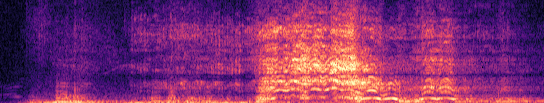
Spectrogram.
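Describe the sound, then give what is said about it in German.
A horse neighs loudly: one long, quavering whinny with a wavering, bright tone. It swells midway and fades at the end, with no talk over it. “Ein Pferd.”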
